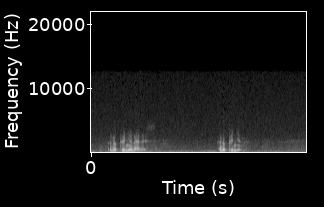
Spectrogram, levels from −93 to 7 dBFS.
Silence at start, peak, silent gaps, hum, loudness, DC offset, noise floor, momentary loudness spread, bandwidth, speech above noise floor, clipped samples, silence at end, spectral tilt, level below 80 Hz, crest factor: 0.15 s; -10 dBFS; none; none; -27 LUFS; under 0.1%; -49 dBFS; 26 LU; 12.5 kHz; 24 dB; under 0.1%; 0.3 s; -8 dB/octave; -58 dBFS; 20 dB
